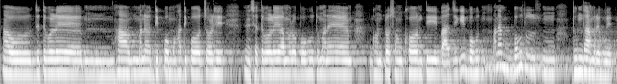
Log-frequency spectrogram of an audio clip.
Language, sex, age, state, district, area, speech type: Odia, female, 18-30, Odisha, Boudh, rural, spontaneous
